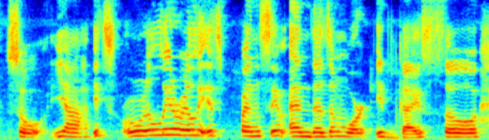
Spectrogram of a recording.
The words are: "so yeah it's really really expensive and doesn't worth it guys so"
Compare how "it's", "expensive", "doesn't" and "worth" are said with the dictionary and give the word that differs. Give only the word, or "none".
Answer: worth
